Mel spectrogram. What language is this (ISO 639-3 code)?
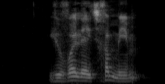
kab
